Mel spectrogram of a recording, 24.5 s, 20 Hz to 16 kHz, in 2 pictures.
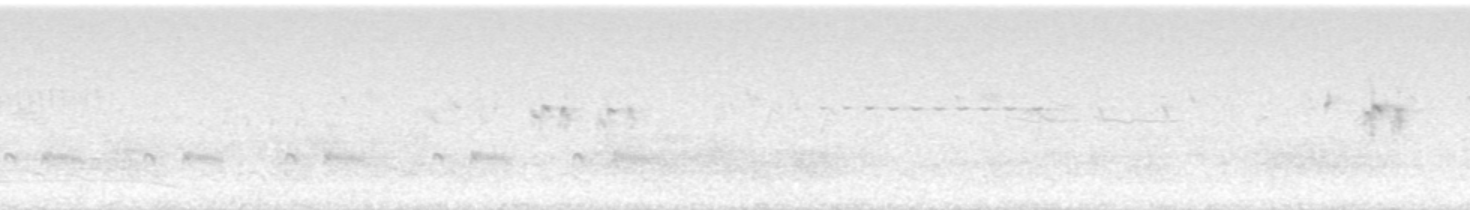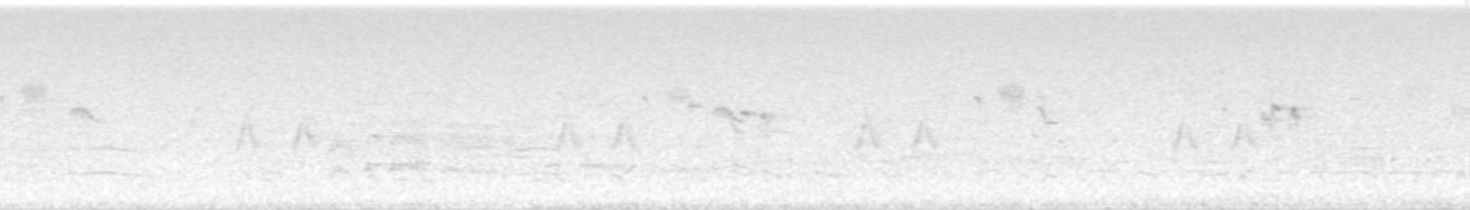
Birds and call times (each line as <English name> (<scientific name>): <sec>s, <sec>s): Ring-necked Dove (Streptopelia capicola): 0.5s
Sulphur-breasted Bushshrike (Telophorus sulfureopectus): 7.7s
Common Bulbul (Pycnonotus barbatus): 11.6s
